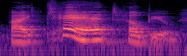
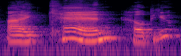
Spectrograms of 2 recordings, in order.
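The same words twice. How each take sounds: First: "can't" with a full, stressed vowel, slowly; produced vowel. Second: "can" pronounced like ken, slow demo; slowly, with "can" sounding like ken. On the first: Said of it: "this vowel sound is more produced". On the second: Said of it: "sounds like ken". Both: Shown as a demonstration.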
